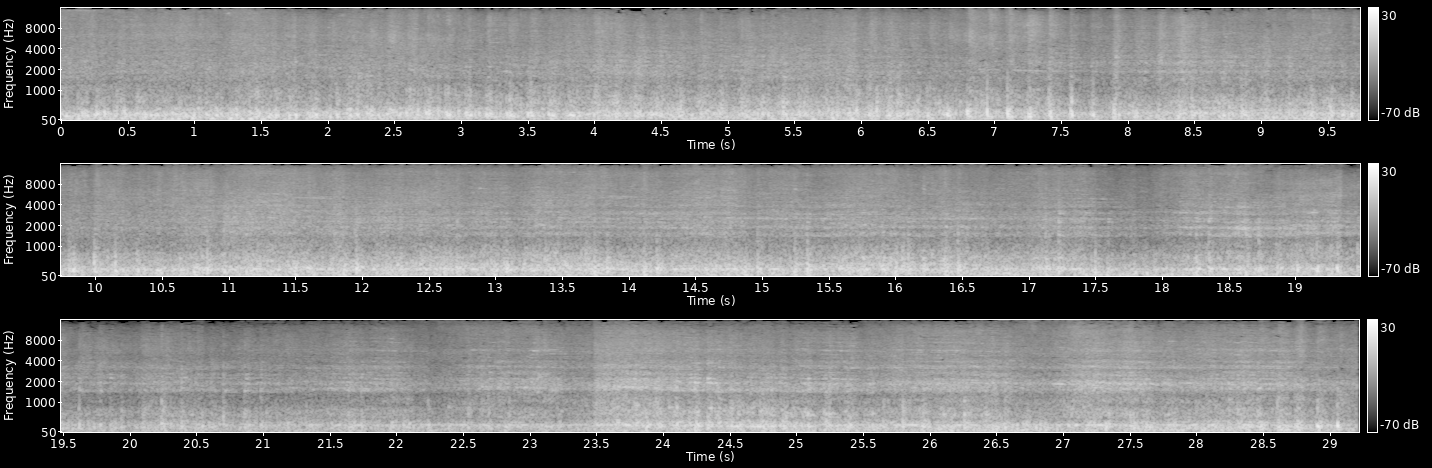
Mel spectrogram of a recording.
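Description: Loaded freight cars of a CSX trash train rolling past close by: a steady heavy rumble with the clickety-clack of wheels on the rails, easing for a few seconds past the middle.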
